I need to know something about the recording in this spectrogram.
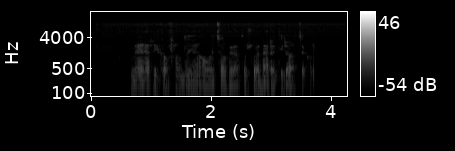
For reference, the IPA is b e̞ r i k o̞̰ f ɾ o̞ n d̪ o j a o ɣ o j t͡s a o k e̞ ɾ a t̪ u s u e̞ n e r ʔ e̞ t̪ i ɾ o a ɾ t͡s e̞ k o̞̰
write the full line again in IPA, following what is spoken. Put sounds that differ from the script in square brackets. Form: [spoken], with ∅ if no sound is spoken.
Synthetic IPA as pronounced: b e̞ r i k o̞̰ f ɾ o̞ n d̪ o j a o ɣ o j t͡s a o k e̞ ɾ a t̪ u s u e̞ n e r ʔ e̞ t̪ i ɾ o a ɾ t͡s e̞ k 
